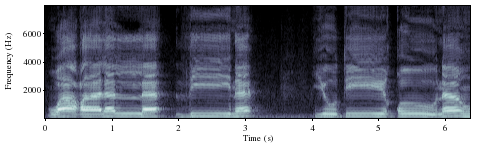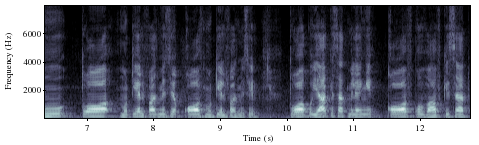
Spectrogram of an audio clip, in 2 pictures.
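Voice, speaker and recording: A man teaching Quran recitation word by word, spelling out letters and vowel marks, then slowly drawing out each recited word. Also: fairly high pitch, fairly even intonation, muffled recording.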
